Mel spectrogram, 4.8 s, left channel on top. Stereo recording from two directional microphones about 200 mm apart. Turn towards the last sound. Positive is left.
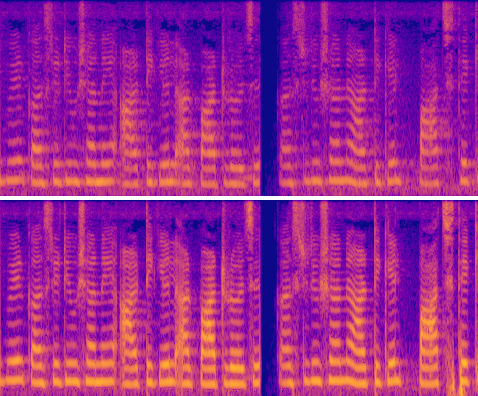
turn(degrees=-40)  # may be behind; listen again after turning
